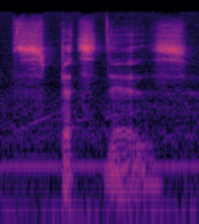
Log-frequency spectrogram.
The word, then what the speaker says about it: Spetsnaz: You know, I could usually pronounce that properly. Spetsnaz.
